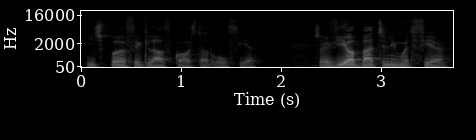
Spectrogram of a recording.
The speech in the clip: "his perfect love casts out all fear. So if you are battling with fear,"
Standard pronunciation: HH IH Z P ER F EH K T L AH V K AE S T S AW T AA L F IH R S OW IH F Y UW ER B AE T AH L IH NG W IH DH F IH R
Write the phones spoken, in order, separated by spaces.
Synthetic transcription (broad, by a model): HH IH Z P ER F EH K T L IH F K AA S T AW T AA L F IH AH S OW IH F Y UW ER B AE T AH L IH NG W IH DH F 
